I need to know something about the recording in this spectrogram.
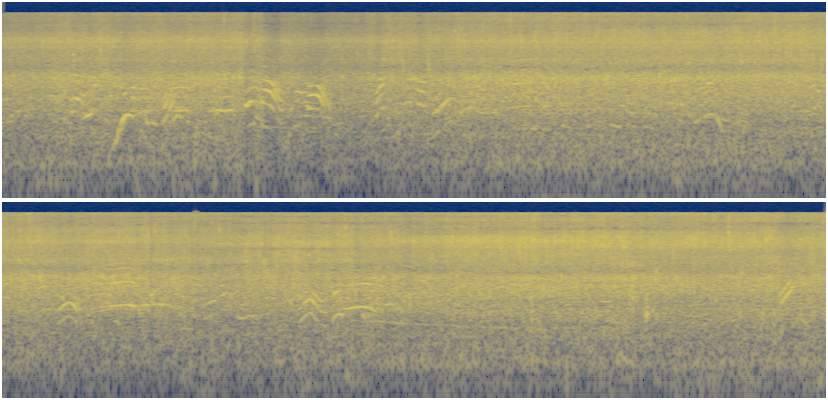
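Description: Steady rush of water running down water slides and splashing over a water-play structure, with children's shouts and chatter scattered over it.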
